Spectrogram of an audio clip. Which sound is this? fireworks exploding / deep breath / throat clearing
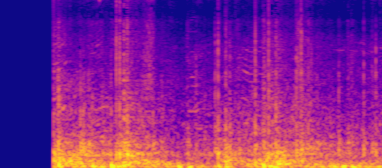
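fireworks exploding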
